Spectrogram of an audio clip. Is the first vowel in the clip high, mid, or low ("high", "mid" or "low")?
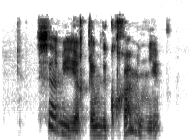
low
